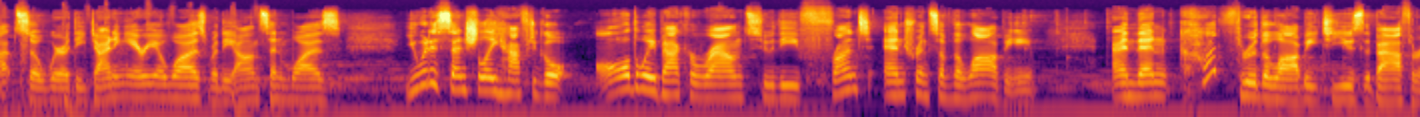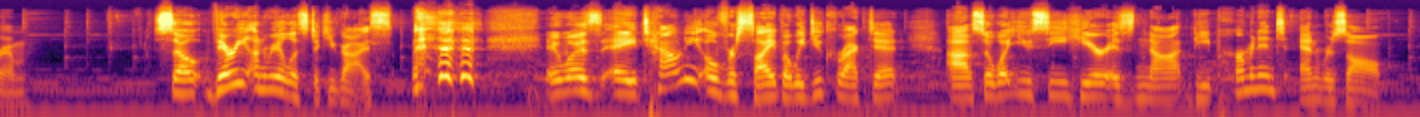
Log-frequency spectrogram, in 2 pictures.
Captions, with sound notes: so where the dining area was, where the onsen was, you would essentially have to go all the way back around to the front entrance of the lobby and then cut through the lobby to use the bathroom. So very unrealistic, you guys! (Laughs) It was a Townie oversight, but we do correct it. So what you see here is not the permanent end result.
